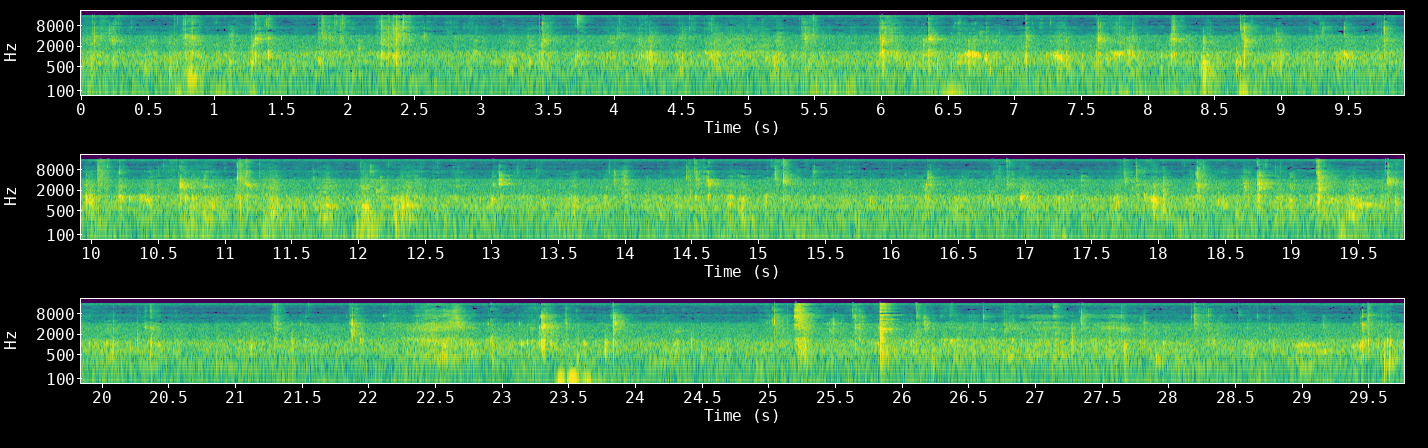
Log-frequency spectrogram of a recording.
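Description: Close-miked chewing and wet lip-smacking of two people eating rice and curry with their hands, with squelching as their fingers mix the rice. The sound is a stream of irregular sharp smacks and clicks.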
